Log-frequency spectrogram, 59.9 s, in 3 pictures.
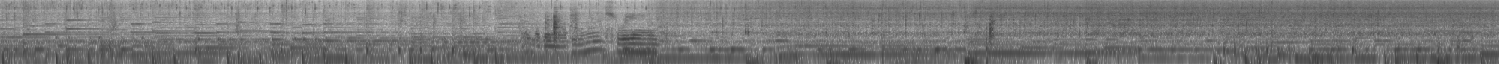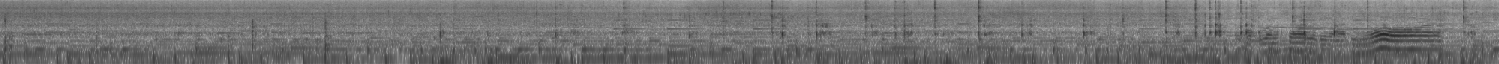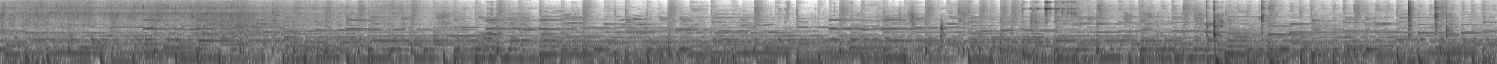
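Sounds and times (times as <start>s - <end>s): onions sizzling in hot oil: 0.0s - 45.9s
stirring clinks: 53.6s - 54.5s.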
